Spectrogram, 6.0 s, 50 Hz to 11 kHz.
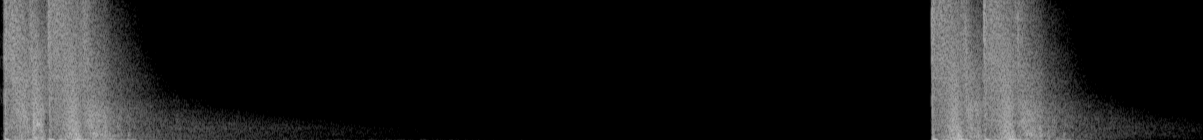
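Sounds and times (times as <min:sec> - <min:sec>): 
airsoft weapon single shot: 0:00.0 - 0:00.8, 0:04.7 - 0:05.5.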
